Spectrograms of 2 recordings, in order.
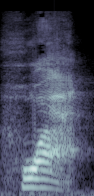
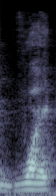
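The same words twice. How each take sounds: First: It starts with a breathy hw sound. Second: It starts with a plain w sound. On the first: "they actually pronounce the W"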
